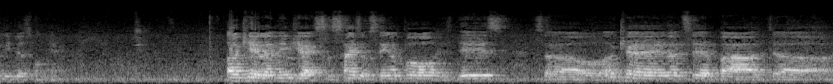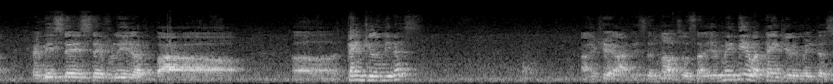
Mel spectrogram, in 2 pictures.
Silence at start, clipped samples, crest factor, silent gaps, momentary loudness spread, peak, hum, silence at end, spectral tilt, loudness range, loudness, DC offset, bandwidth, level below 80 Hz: 0 s; under 0.1%; 16 dB; none; 21 LU; 0 dBFS; none; 0 s; -5 dB/octave; 5 LU; -15 LUFS; under 0.1%; 12.5 kHz; -58 dBFS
